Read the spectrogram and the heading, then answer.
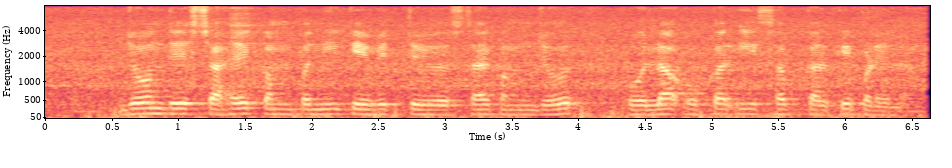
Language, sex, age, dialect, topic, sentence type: Bhojpuri, male, 25-30, Northern, banking, statement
